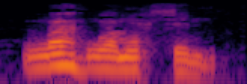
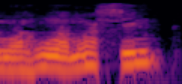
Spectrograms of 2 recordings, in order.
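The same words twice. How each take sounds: First: "وهو" said as wahwa, no vowel on the h; silent vowel on ha. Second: Said in the usual way. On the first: Shown as a demonstration. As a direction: close the ه of "وهو" straight into the waw. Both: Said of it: "قرأ قالون بإسكان الهاء".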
